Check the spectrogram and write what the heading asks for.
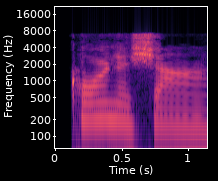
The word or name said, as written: cornichon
